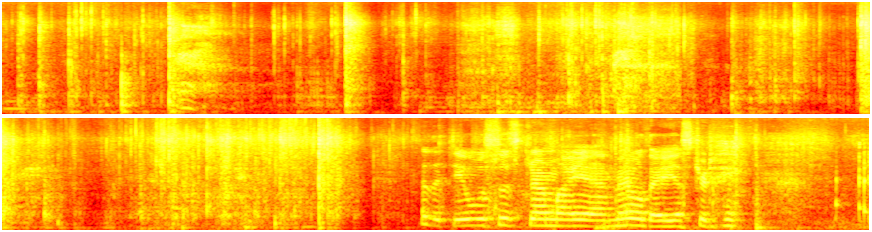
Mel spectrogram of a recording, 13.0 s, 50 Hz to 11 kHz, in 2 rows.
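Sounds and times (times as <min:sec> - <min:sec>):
packaging being torn open: 0:00.0 - 0:10.4.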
